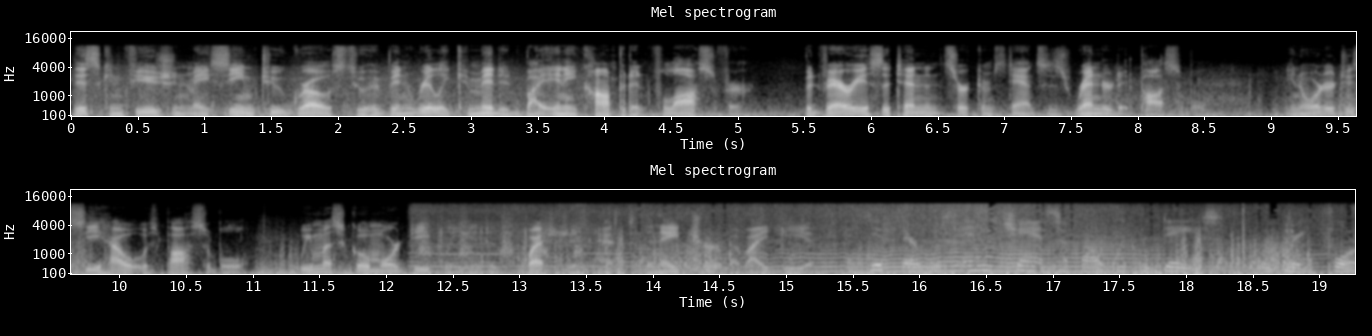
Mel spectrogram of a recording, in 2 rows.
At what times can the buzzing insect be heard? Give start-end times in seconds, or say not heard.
12.2-19.2.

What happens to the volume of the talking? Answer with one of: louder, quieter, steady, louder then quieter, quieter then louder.
quieter.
